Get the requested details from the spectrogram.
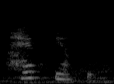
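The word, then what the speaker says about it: はっぴゃく: baik-baik ya teman-teman semua kalau 300 itu dibacanya sang biaku kalau 600 dibacanya ropiaku dan dan 800 dibacanya hepiaku nah itu yang harus teman-teman ingat karena cara bacanya beda sendiri tidak sesuai polanya kemudian ee kalau pada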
